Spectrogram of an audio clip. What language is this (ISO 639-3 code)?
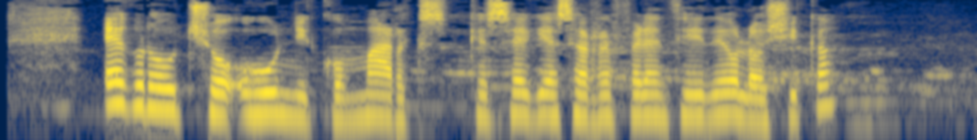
glg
